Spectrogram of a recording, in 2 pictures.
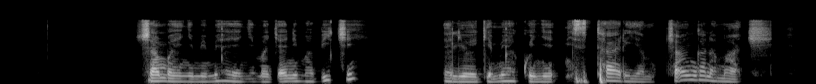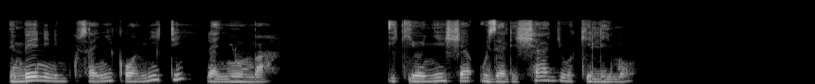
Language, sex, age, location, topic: Swahili, male, 25-35, Nairobi, agriculture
